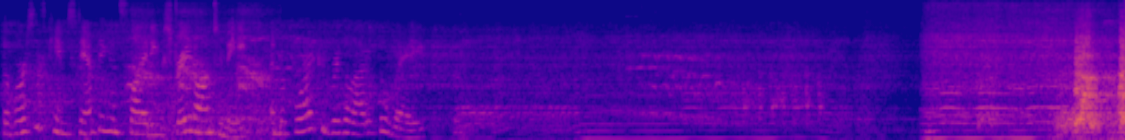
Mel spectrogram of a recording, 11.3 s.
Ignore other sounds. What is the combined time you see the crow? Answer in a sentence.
The crow can be heard for 3 seconds in total.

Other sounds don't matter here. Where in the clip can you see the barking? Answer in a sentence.
You can hear the barking from 9.6 to 11.2 s.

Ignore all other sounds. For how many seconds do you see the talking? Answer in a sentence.
You can hear the talking for 5 seconds altogether.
